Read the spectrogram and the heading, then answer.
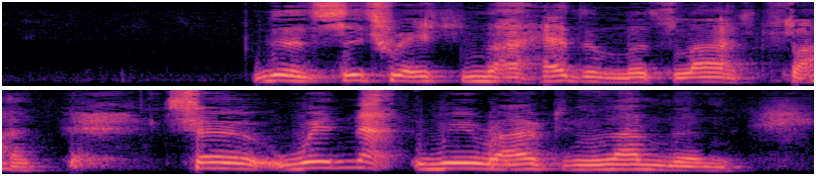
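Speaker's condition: Cerebral palsy, mild

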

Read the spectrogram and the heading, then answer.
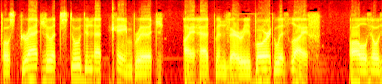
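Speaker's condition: Motor neurone disease, speech-generating device; onset early adulthood, diagnosed during postgraduate study at Cambridge, very minimal limb use; practically all adult life since onset, Equalizer communication system controlled by touch of a button; speaks through Equalizer system and computer speech synthesizer controlled by button clicks

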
